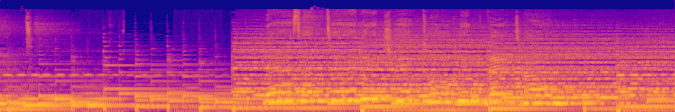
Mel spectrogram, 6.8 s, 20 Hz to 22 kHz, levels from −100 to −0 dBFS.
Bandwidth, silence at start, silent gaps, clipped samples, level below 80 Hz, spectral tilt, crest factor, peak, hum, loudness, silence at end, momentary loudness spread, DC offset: 16.5 kHz; 0 s; none; under 0.1%; -36 dBFS; -5.5 dB/octave; 14 dB; -2 dBFS; none; -17 LUFS; 0 s; 10 LU; under 0.1%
